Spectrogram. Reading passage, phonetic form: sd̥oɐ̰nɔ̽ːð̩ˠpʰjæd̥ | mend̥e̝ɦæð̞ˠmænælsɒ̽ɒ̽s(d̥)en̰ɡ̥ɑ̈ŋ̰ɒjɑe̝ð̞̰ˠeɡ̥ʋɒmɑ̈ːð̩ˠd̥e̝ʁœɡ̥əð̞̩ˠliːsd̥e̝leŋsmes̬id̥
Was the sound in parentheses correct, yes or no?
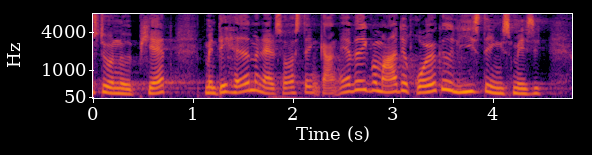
yes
